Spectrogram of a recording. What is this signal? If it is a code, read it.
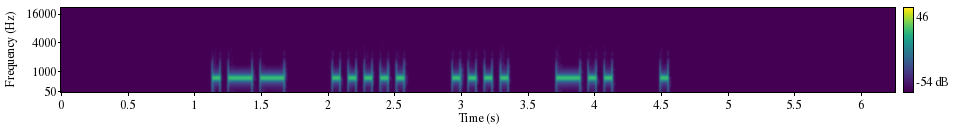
Morse code, heard as a keyed tone, about 20 wpm, spaced as for 14 wpm, 700 Hz. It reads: W5HDE
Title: 128 Lesson 21g - Number 6 - Call Signs 20wpm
